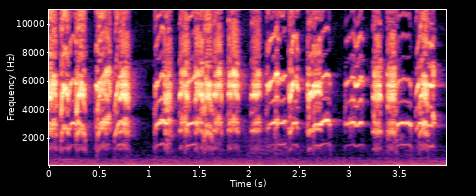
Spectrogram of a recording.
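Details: Lively sooty-headed bulbul song: clusters of fast chirps, then a run of separate, clear, slurred notes spaced a fraction of a second apart.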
